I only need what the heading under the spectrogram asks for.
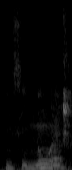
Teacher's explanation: Entonces, hiato, porque hay separación. Insinúe, hay acento en la U, entonces hay también un corte ahí.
